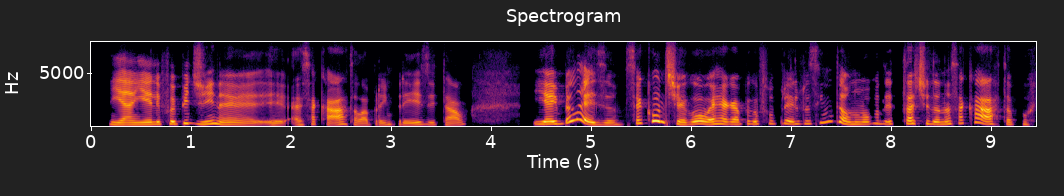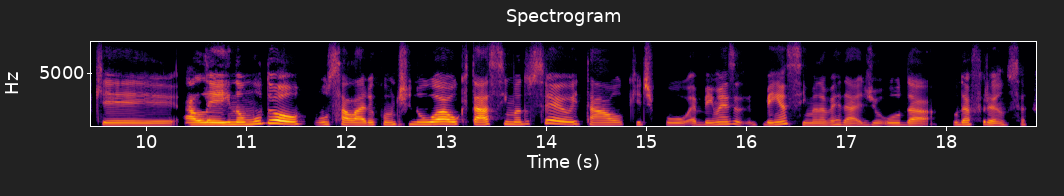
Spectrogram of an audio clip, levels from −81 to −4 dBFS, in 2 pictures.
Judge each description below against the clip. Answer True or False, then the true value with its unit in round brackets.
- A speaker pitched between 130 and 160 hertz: False (205 Hz)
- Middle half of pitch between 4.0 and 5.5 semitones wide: True (4.3 semitones)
